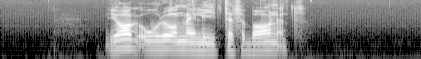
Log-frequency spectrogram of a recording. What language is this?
Swedish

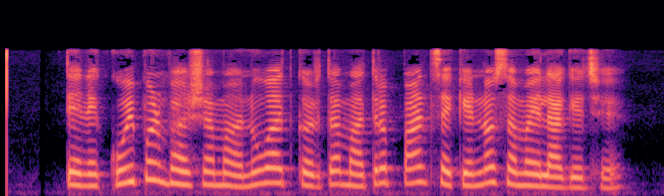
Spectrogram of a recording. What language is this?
Gujarati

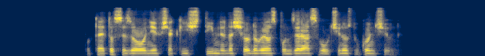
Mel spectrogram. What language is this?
Czech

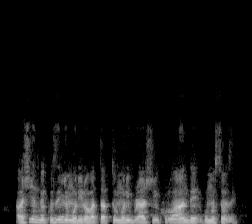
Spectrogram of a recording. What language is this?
Kinyarwanda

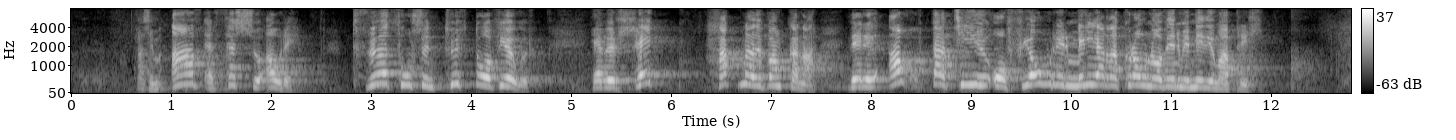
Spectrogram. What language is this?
Icelandic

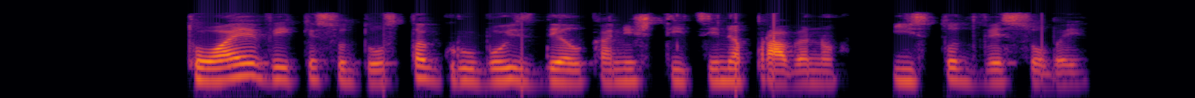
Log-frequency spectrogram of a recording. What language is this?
Macedonian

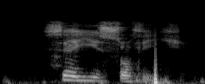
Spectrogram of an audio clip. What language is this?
Kabyle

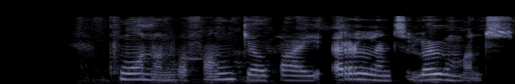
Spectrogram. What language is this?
Icelandic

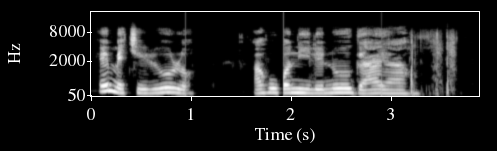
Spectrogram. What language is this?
Igbo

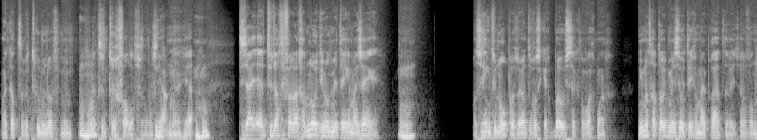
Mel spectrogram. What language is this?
Dutch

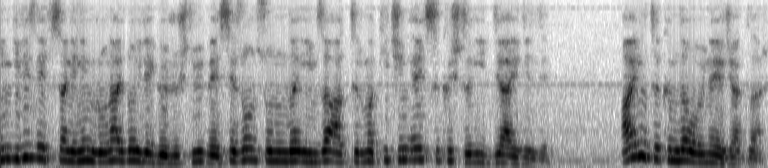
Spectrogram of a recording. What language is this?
Turkish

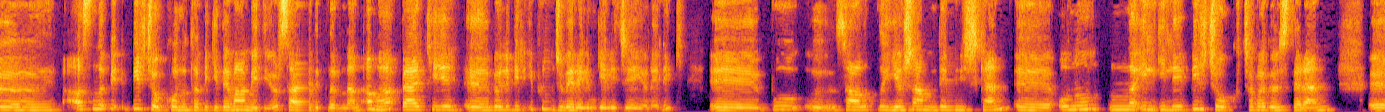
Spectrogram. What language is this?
Turkish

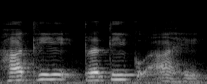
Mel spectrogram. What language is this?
Sindhi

